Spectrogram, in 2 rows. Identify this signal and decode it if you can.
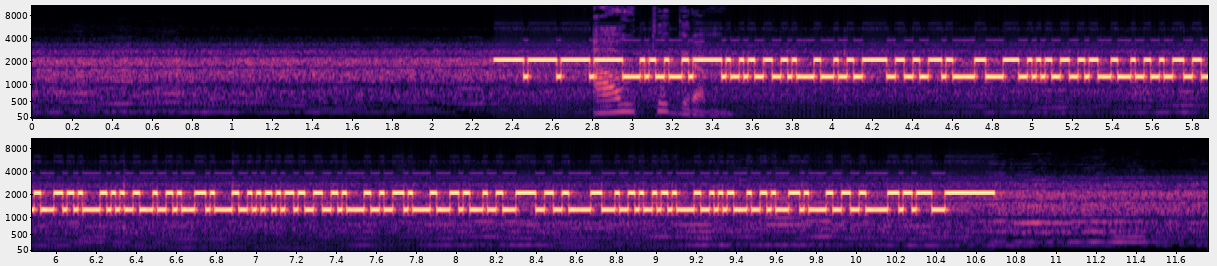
RTTY (45.45 baud, 850 Hz shift), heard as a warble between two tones, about 1700 Hz centre, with radio static. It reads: DIE VICTORIA LINES ZERFIELEN MIT DER ZEIT.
